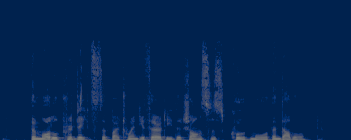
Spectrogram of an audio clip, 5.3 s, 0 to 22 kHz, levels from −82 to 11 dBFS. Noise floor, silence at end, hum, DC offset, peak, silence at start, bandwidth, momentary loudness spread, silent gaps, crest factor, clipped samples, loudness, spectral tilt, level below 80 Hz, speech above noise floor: -77 dBFS; 0.7 s; none; under 0.1%; -26 dBFS; 0.45 s; 16 kHz; 8 LU; none; 20 dB; under 0.1%; -44 LUFS; -6 dB/octave; -74 dBFS; 33 dB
